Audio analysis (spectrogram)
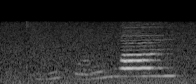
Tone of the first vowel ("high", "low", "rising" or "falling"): rising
